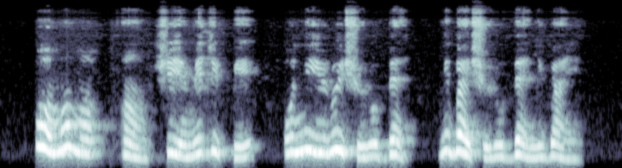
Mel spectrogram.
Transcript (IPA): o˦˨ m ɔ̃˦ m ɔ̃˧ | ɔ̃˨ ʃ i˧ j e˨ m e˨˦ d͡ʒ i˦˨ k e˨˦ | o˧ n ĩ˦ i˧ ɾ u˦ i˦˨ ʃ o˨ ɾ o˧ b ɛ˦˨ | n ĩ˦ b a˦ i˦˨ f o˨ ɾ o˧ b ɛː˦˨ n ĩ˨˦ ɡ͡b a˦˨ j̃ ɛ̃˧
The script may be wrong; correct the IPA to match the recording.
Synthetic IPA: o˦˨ m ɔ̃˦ m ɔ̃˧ | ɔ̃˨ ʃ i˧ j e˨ m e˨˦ d͡ʒ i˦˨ k͡p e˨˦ | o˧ n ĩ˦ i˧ ɾ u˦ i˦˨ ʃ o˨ ɾ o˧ b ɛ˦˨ | n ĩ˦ ɡ͡b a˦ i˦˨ ʃ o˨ ɾ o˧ b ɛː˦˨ n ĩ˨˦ ɡ͡b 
